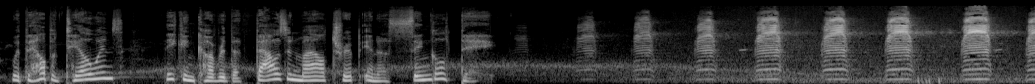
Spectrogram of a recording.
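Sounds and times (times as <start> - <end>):
speech: 0.1 - 5.0, 5.8 - 6.0
bar-headed goose honking: 5.8 - 10.3.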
